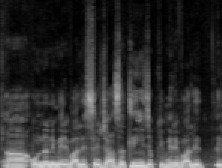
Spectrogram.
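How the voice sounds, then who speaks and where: A woman from Pakistan, a spiritual healer, calmly recounting her own experiences in an interview with measured pauses. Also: medium pitch, slight background noise. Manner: calm, measured storytelling with frequent pauses.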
